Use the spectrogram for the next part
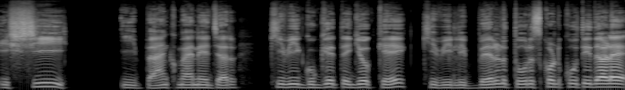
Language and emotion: Kannada, disgusted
